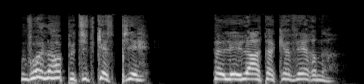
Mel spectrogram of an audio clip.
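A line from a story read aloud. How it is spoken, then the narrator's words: Exclamation. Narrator (French): s'écria Mjoln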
